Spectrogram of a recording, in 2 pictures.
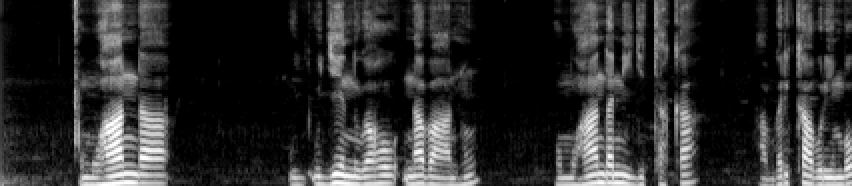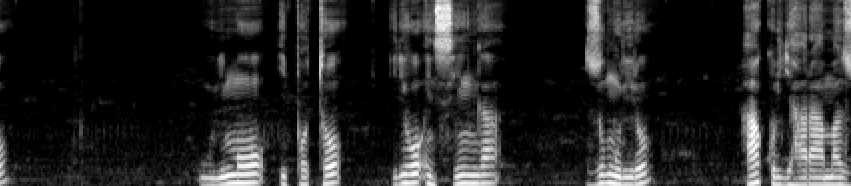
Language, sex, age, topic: Kinyarwanda, male, 18-24, government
